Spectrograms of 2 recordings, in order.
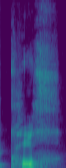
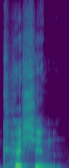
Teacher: Nach einem O-Vokal, wie in Koch, spricht man einen Ach-Laut, aber nach einem Ö-Vokal, wie in Köchin, spricht man eben einen Ich-Laut.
